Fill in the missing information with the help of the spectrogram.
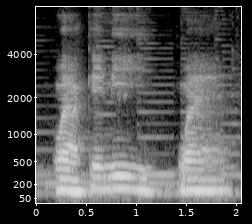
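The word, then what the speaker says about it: は: This grammar is created by simply attaching wake ni hai ke nai. The hai, so it's pronounced wa instead. The wa is a topic particle and it's pronounced wa.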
